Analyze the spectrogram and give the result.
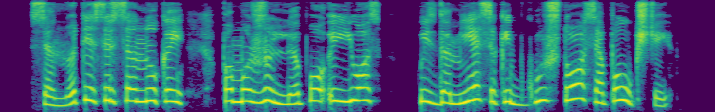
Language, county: Lithuanian, Kaunas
